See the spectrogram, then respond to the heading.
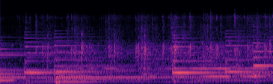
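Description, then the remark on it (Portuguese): An audience claps steadily together in praise of the Lord during a worship service while sustained keyboard or organ chords play loudly over it, the notes shifting a few times as the applause continues throughout. “Uma salva de palmas ao Senhor.”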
